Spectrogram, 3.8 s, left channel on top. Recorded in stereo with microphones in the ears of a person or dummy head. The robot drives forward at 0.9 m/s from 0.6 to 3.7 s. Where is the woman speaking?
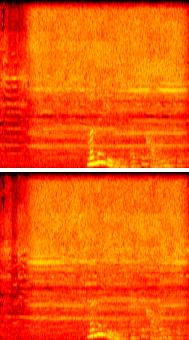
60° left (ahead or behind), 0.6 m; by 3.7 s 15° left (ahead or behind), 2 m.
